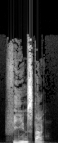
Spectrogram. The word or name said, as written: figenstang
